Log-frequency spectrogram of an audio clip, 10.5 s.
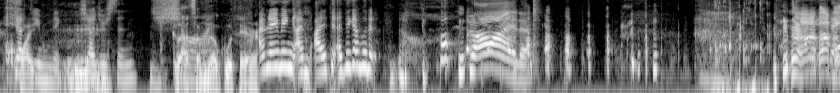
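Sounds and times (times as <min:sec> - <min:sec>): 
speech: 0:00.2 - 0:07.2, 0:09.8 - 0:10.4
laughter: 0:05.0 - 0:10.4
slurping sips of tea: 0:08.8 - 0:09.7.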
